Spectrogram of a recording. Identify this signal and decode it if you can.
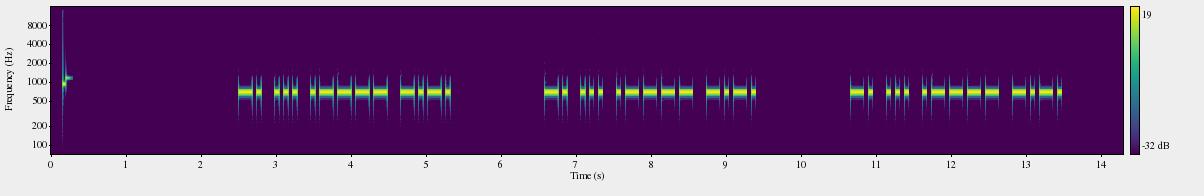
Morse code, heard as a keyed tone, about 20 wpm, 700 Hz. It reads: NS1C NS1C NS1C
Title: USA Call Signs - 4 Characters - Repeated 3x - 20wpm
